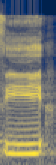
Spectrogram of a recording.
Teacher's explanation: یا ساکن سے پہلے زیر ہے، زیر کو تھوڑا کھینچ کر پڑھیں، معروف پڑھیں، مجہول آواز سے بچیں۔ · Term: یا مدہ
